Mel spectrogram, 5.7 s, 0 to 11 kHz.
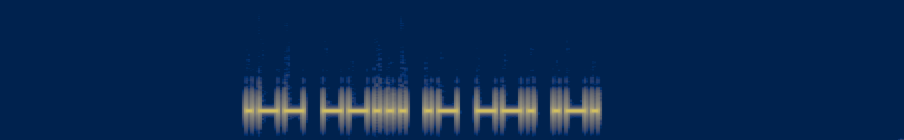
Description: Morse code, heard as a keyed tone, about 30 wpm, 700 Hz. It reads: W7AGR
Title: USA Call Signs - 5 Characters - 30wpm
